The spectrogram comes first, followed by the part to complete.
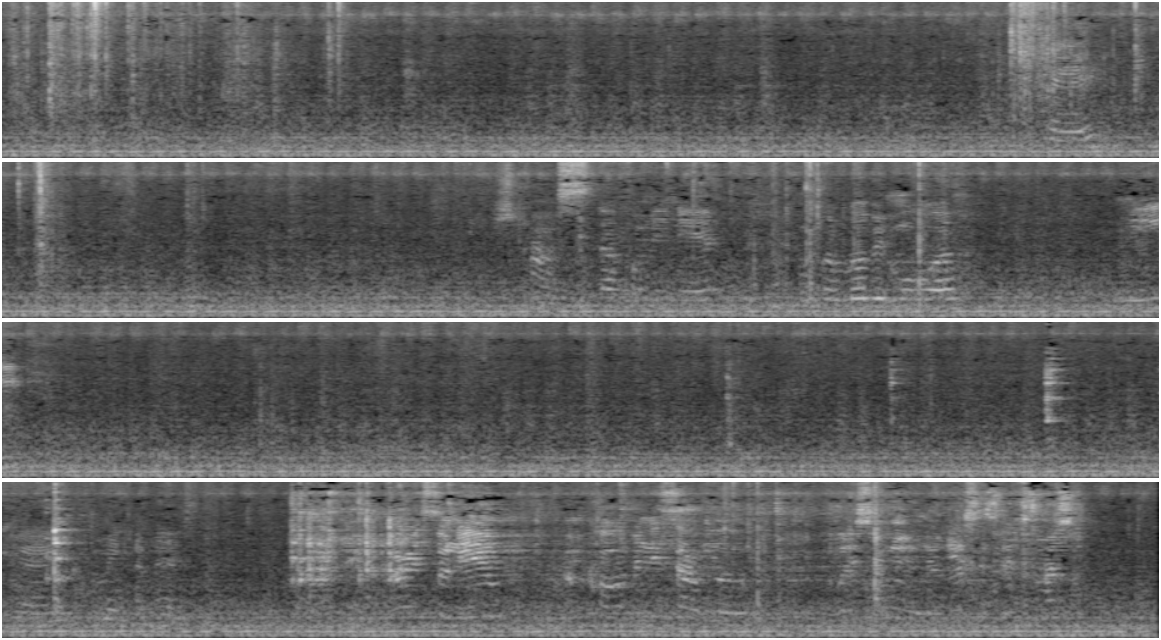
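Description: Steady low hum, like a running motor or mains hum, with a few soft clicks and knocks from handling food and utensils on the counter.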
